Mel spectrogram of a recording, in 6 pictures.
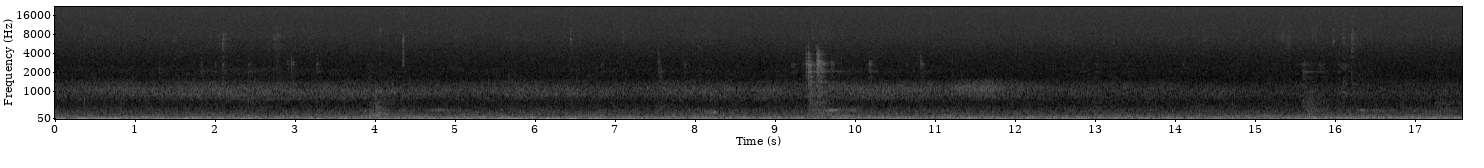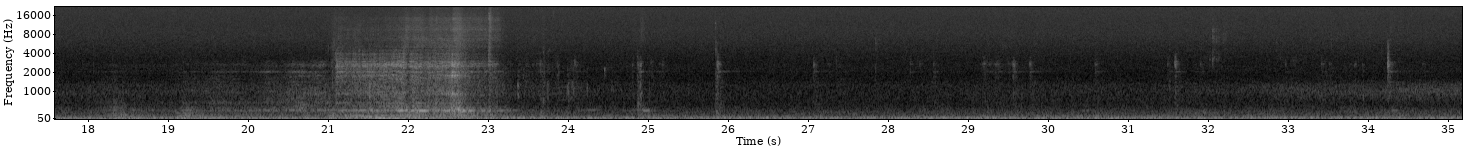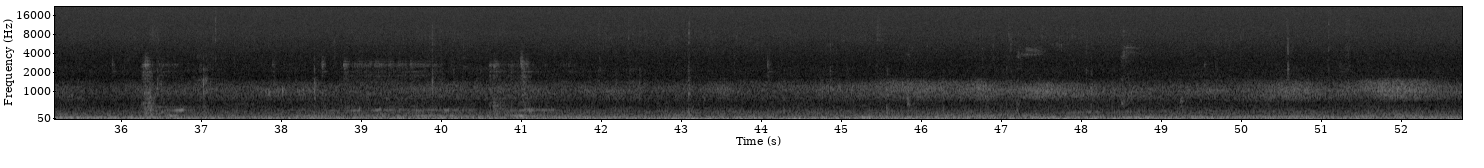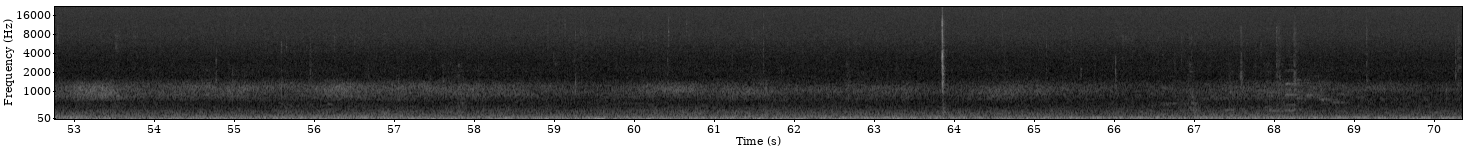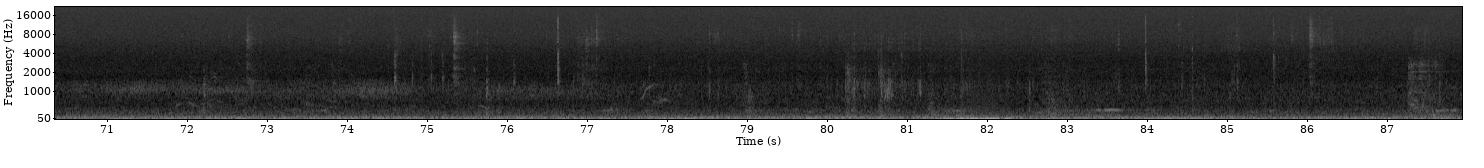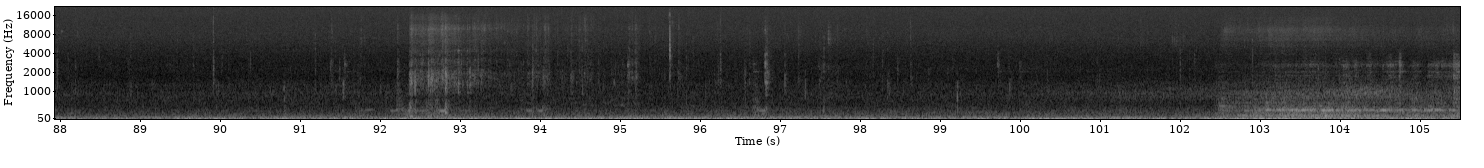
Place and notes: {"title": "얼음에 갇힌 부두 pier stuck in the ice", "date": "2021-01-08 19:00:00", "description": "This winter the entire surface of Chuncheon lake froze over substantially for several weeks.", "latitude": "37.87", "longitude": "127.70", "altitude": "73", "timezone": "Asia/Seoul"}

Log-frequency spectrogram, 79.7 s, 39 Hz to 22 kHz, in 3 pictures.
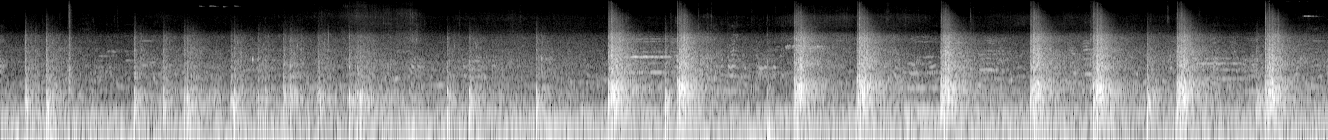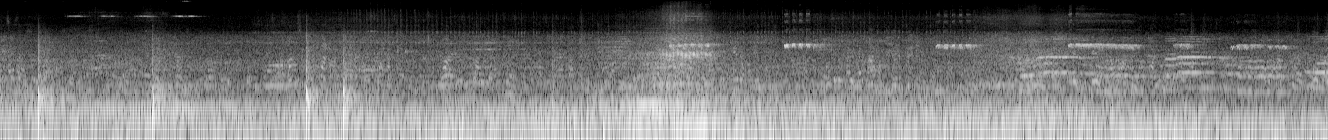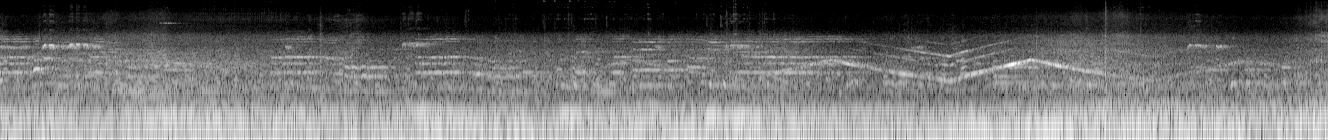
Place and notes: {"title": "Ln., Sec., Linsen Rd., Huwei Township - At the intersection", "date": "2017-03-03 14:18:00", "description": "Fireworks and firecrackers, Traffic sound, Baishatun Matsu Pilgrimage Procession", "latitude": "23.70", "longitude": "120.42", "altitude": "28", "timezone": "Asia/Taipei"}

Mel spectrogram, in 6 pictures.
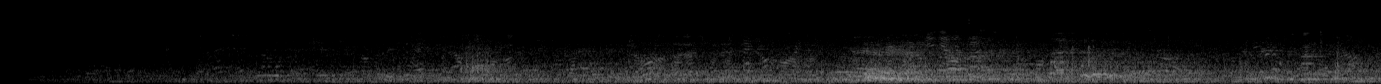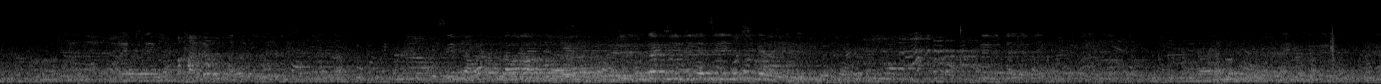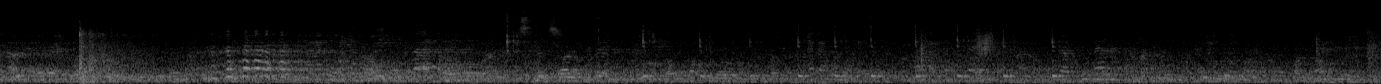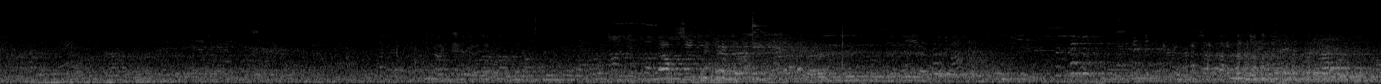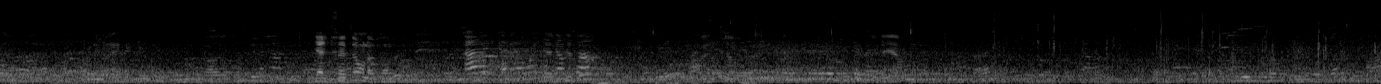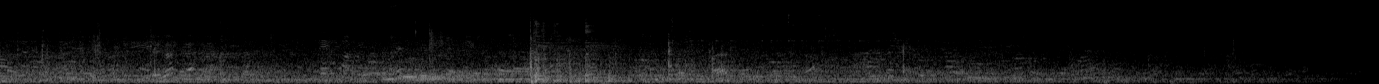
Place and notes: {"title": "Université Diderot Paris, rue de Paradis, Paris, France - University Paris IV yard .[Paris]", "date": "2014-04-10 19:03:00", "description": "Université Paris Sorbonne-Paris IV Centre Malesherbes.\ndes voix rebondissent dans la grande cour carré de l'universitée.\nvoices echoing in the yard of the university.", "latitude": "48.88", "longitude": "2.31", "altitude": "54", "timezone": "Europe/Paris"}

